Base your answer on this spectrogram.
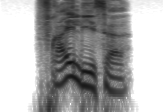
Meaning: first/third-person singular dependent subjunctive II of freilassen
- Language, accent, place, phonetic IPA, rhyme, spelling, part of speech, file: German, Germany, Berlin, [ˈfʁaɪ̯ˌliːsə], -aɪ̯liːsə, freiließe, verb, De-freiließe.ogg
